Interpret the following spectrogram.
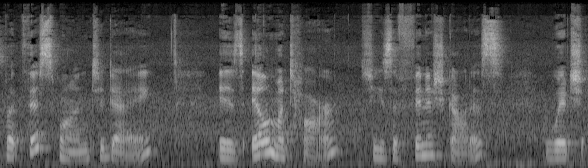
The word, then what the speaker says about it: Ilmatar: because she is indeed ill-matar i've been pronouncing it the wrong way in the past that the accent is on the first syllable she is the daughter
